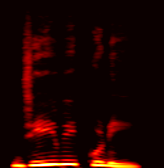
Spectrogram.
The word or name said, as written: ಜವುಗಿಡು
